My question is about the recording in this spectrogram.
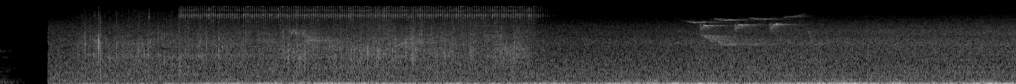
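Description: Outdoor ambience: a steady rush of wind with a low rumble on the microphone, and a bird calling a few short chirps about seven seconds in.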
